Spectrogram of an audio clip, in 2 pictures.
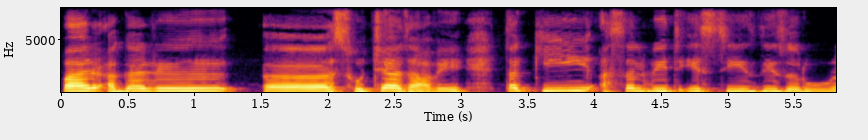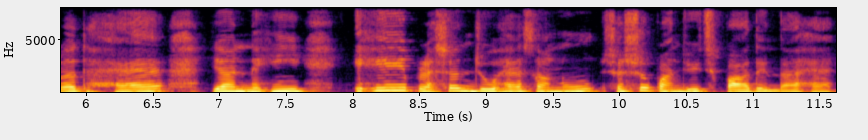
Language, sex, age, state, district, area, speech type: Punjabi, female, 30-45, Punjab, Jalandhar, urban, spontaneous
